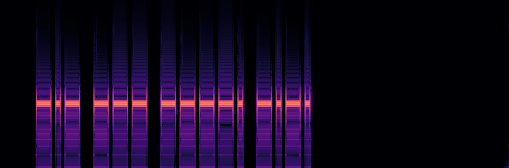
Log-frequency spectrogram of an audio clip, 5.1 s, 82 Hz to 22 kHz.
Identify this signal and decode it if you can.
Morse code, heard as a keyed tone, about 25 wpm, 700 Hz. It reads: KO9C
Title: USA Call Signs - 4 Characters - 25wpm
